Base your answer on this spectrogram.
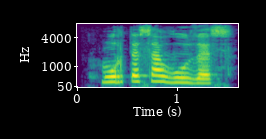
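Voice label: "муртӧса вузӧс", Komi, female; kpv audio dict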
